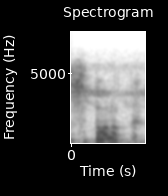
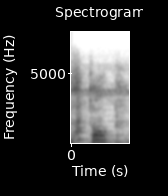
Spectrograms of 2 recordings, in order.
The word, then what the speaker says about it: stalk: Berarti sebutan stok itu tulisannya stolek. Bukan. Itu stalk, ada stalking. Nah, itu yang sedang sedang tren itu anak-anak. Lu stalking gua ya. Kalau itu ngintip. Stalk, walk, chalk, talk.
